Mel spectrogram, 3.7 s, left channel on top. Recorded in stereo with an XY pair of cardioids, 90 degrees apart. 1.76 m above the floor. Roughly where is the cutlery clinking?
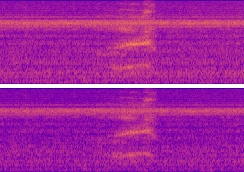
Ahead left.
